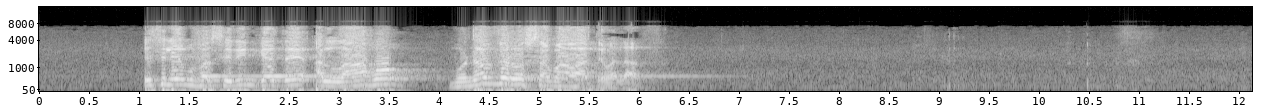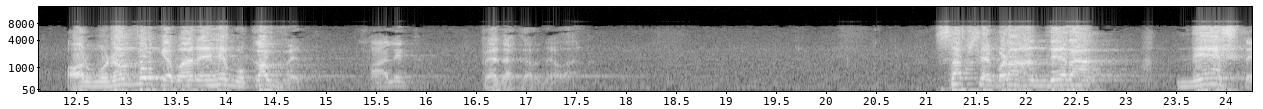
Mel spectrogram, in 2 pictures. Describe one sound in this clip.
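An elderly man speaks slowly and earnestly into a microphone, in bursts with long pauses.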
